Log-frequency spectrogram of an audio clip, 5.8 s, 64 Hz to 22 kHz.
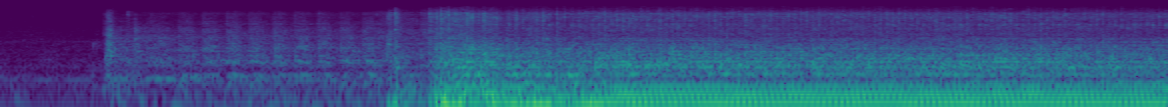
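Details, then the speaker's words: Porsche 964 flat-six turbo with billet heads: cranks, catches and idles with a light clatter and ticking from a pre-turbo exhaust manifold leak. The head contacts the manifold and one runner is too short, robbing spool and upsetting the air-fuel ratios. "So now you can hear the ticking. The ticking is a giant problem because that basically robs this car of horsepower."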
